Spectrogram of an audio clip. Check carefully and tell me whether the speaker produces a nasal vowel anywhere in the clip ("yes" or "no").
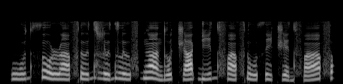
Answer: yes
